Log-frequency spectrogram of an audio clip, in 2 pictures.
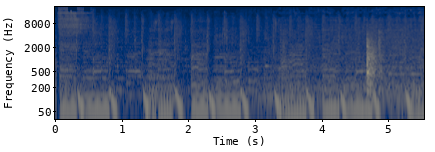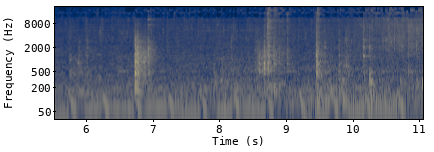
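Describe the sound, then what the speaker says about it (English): Chopped onions and star anise fry in a pan, a steady sizzle with stirring scrapes and a few louder clatters of utensil against pan, close and continuous without talk. "Now to this I'm going to add the chopped onions."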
